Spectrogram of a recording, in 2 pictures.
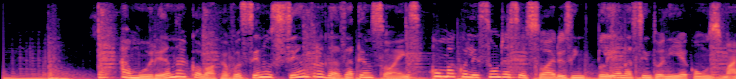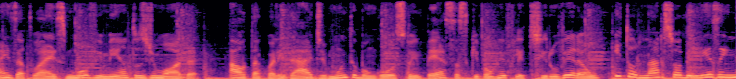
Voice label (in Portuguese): Spot; Morana 30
